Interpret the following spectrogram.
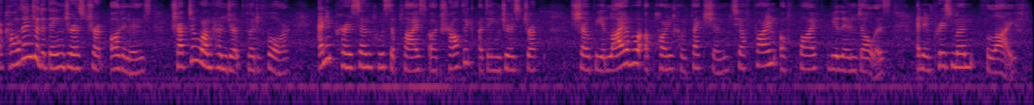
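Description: A woman's voice: on the high side, normal speed, slight background noise, lightly acted, low-quality recording. A woman playing an earnest, moralizing talk show host in a scripted radio drama, reading didactically.

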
